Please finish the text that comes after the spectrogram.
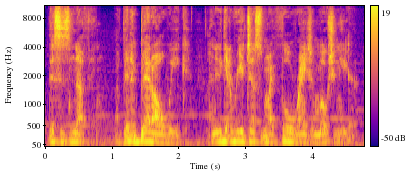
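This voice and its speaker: A man voicing a gruff, menacing ninja swordsman in an audiobook-style story, with a stern, warning growl. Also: fairly low pitch, steady tone, a little fast, fairly bright tone, faint music behind, pitched below the performer's own voice, lightly acted.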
